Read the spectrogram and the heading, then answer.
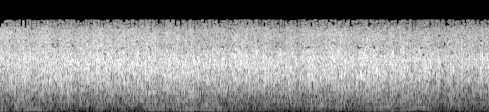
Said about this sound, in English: Say, that applause had a lot of life to it. Did you sense it as I walked on?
